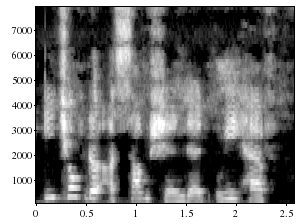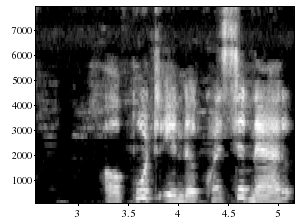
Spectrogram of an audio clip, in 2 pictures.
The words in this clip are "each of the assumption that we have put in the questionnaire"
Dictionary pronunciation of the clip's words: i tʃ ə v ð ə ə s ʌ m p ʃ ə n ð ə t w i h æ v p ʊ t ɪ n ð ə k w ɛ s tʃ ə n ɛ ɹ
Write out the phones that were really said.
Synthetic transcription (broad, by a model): i tʃ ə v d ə ə s ʌ m p ʃ ə n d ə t w i h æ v p ʊ t ɪ n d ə k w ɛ s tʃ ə n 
